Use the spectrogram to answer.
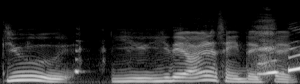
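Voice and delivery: fast, laughing through words. Real, not acted. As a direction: laugh while blurting it out.

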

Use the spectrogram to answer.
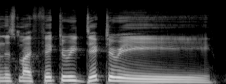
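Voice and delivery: loud, hammed-up segment host; playful show-opening announcement; announcer intro. Opens his own named segment.

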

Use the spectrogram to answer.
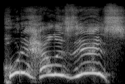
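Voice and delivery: high, amazed outburst; mock astonished squeal. Reacting to Roman spearing Bray Wyatt, high mock astonishment. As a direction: shoot up in pretend shock. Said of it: "I was like".

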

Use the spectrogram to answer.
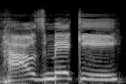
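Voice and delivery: high, slow squeaky Brooklyn mom asking; screechy Marianne. Retold or imitated. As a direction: drag it out in a piping fan voice. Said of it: "a really screechy voice".

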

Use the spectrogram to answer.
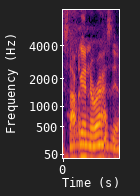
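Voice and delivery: loud, high retold reprimand; mock scolding. Trader Joe's coworkers to sore-wristed employee, mock scolding.

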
